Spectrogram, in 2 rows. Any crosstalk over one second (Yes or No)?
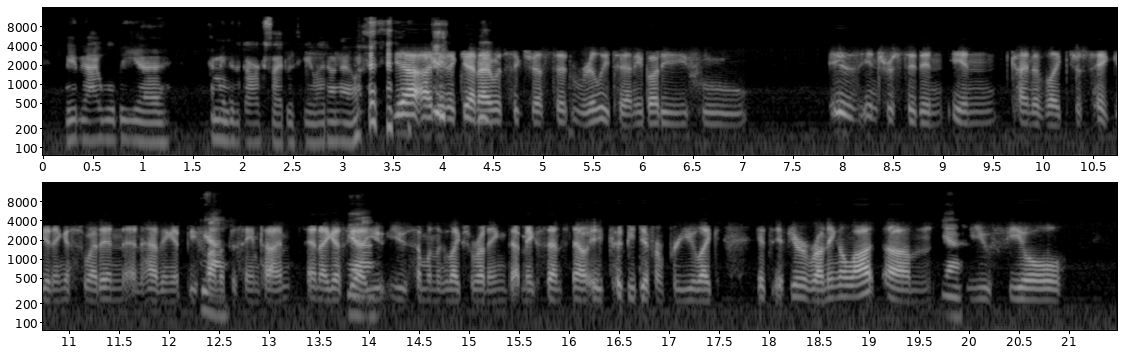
No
